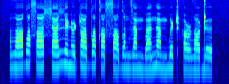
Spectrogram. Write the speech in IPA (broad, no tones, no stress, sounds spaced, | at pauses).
ðˤ ɛ dˤ ɛ sˤ ɛ ɬ a ɮ ɛ ɳ ɤ ʈ ɛ dˤ ɛ tˤ ɛ sˤ a dˤ ɤ n z a m b a n a m b ə ʈʰ ɤ ɭ ðˤ ɤ ɖ ə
